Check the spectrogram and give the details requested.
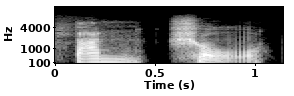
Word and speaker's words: Fanshawe: One day I shall get you to say Fanshawe, you know, he said with a chuckle.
